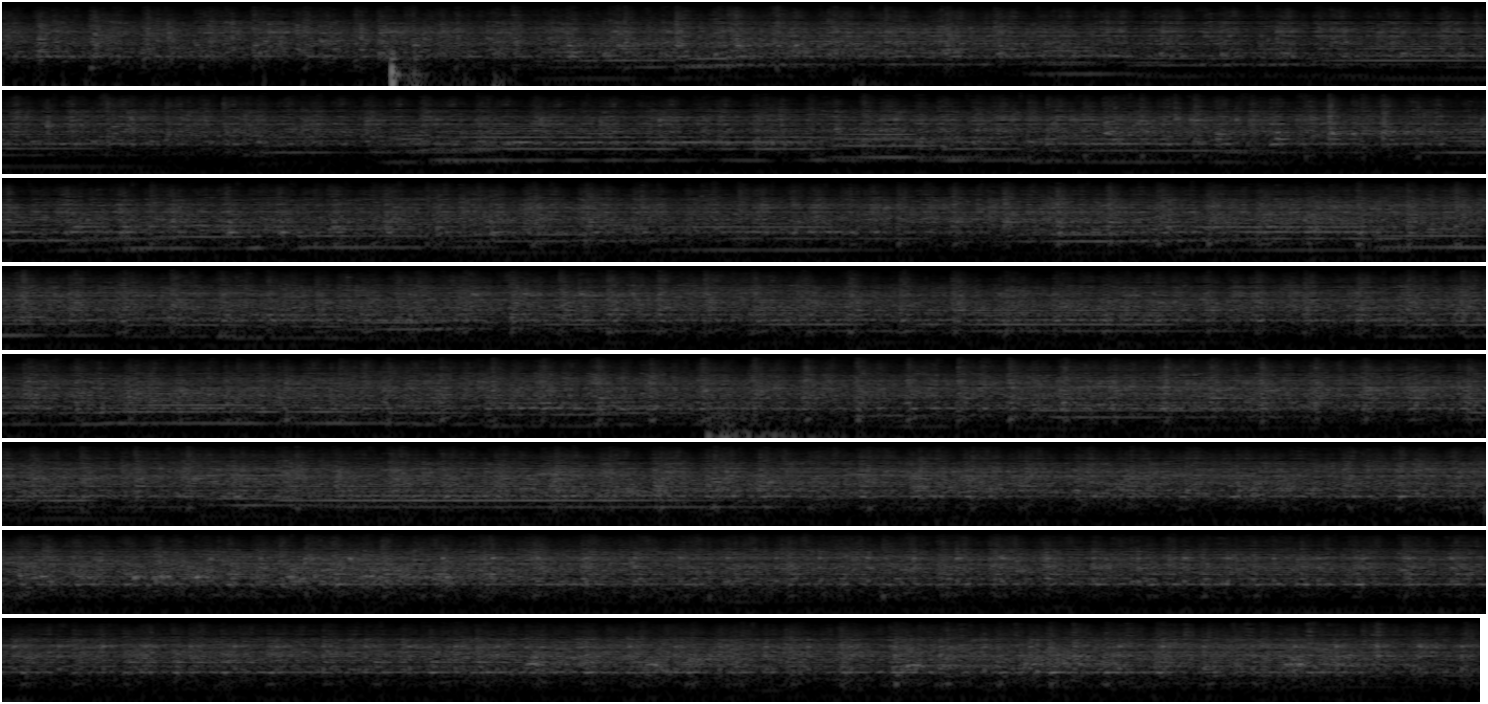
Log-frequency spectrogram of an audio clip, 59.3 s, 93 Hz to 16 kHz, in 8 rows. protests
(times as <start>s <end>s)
53.4s 59.3s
